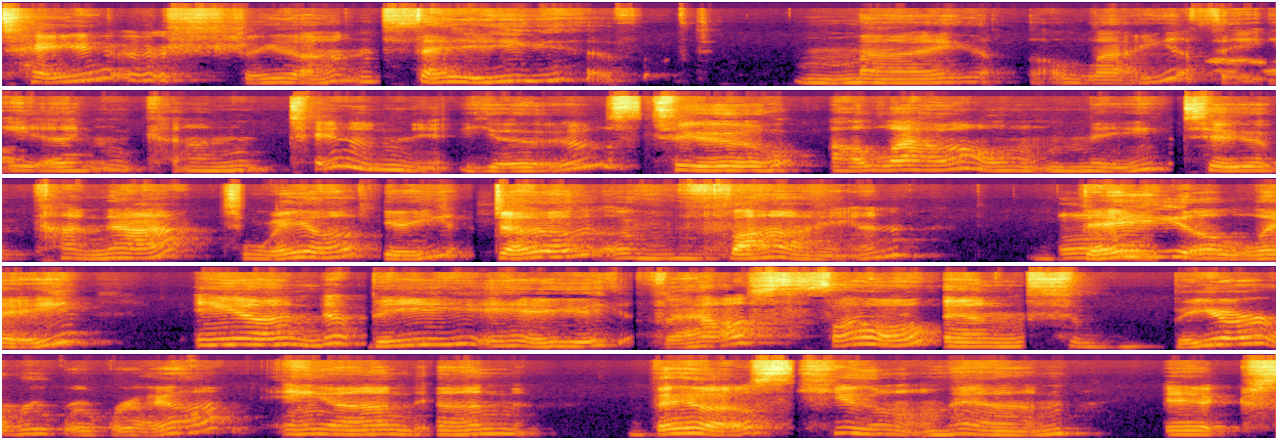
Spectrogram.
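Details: Vocal tremor in an adult woman, attributed to decades of emotional abuse that eventually manifested as a physical tremor; vocal tremor.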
